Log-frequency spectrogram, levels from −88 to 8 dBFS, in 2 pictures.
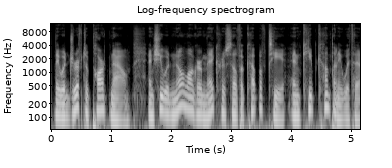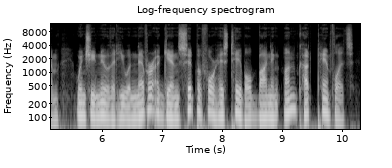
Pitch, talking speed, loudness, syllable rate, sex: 105 Hz, 210 wpm, -18 LUFS, 5.3 syllables/s, male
